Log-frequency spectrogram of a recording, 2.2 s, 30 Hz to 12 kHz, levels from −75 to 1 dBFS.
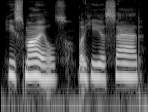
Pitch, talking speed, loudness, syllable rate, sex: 195 Hz, 160 wpm, -17 LUFS, 3.6 syllables/s, female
